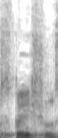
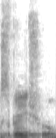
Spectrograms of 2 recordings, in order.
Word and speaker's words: Spatial: Uh, it's spatial. Spatial. Spatial. Spatial.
